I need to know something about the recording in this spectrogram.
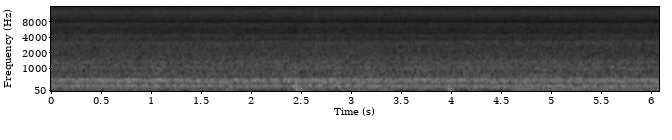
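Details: Honey bees of a captured swarm marching into a new home, giving a steady, many-voiced buzzing hum with a low tonal layer, interrupted by a few soft taps.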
